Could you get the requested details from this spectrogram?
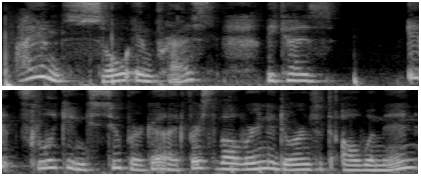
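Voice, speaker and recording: Noticeable background noise sits behind a woman at a moderate pace. Her medium pitch shows ordinary variation. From Morocco. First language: French. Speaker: travel vlogger. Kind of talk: casual vlog. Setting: outdoors. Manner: animated.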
